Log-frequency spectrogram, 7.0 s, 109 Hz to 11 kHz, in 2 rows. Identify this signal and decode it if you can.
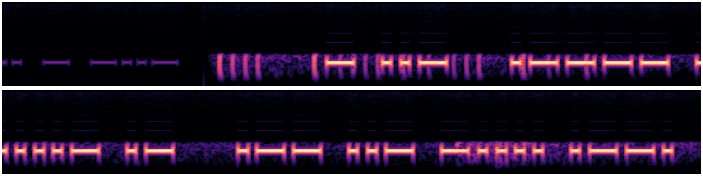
Morse code, heard as a keyed tone, about 25 wpm, 400 Hz. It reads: TU 14A WU6P
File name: contests / CW-SS-k5tr- -0000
